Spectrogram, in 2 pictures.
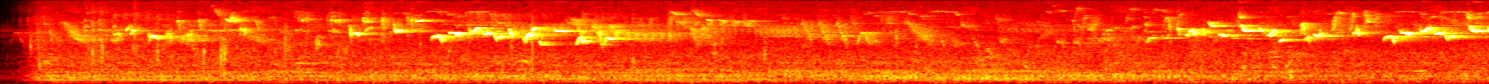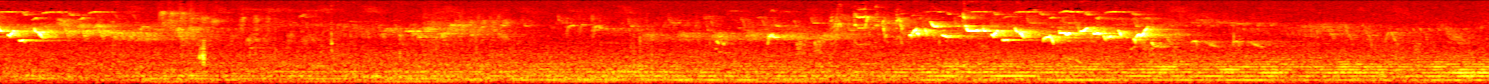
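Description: A songbird singing in three bouts of rapid, high chirping notes, each a few seconds long, over steady outdoor background noise.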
